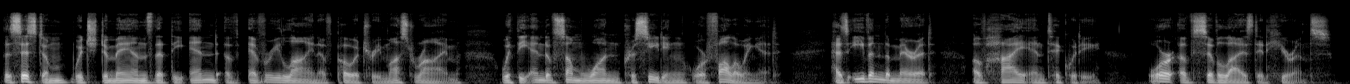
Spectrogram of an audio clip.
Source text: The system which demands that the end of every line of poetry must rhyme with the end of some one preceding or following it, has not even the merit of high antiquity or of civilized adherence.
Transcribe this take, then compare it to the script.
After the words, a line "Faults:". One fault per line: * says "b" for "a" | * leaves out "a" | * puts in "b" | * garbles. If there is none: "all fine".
The system which demands that the end of every line of poetry must rhyme with the end of some one preceding or following it, has even the merit of high antiquity or of civilized adherence.
Faults:
* leaves out "not"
